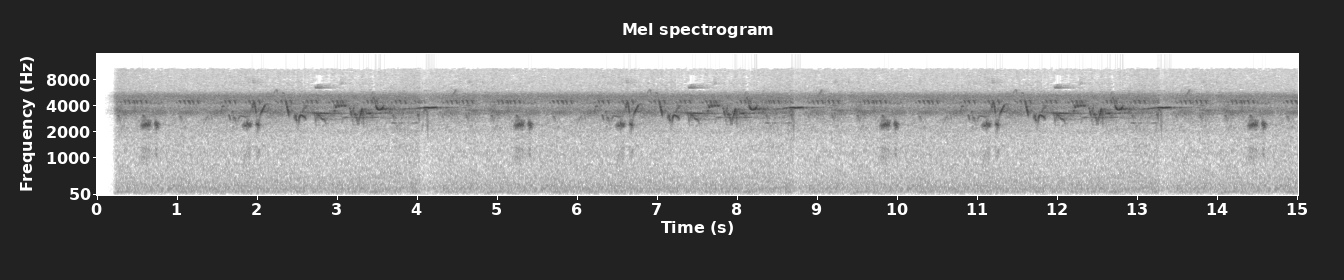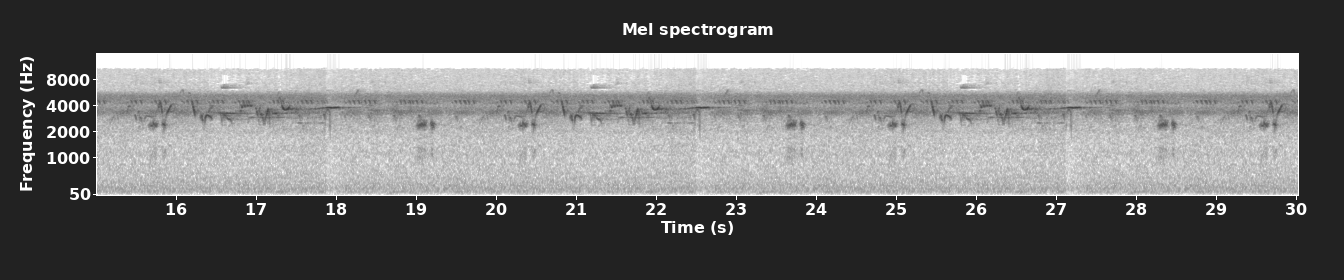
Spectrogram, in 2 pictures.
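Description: Chorus of small frogs calling: dense high-pitched chirping and trilling with short regular calls beneath. The same pattern repeats about every four to five seconds, like a looped ambience track.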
